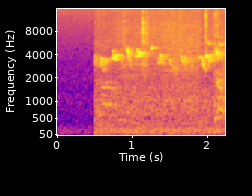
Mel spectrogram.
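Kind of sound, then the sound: bird, bird chirping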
